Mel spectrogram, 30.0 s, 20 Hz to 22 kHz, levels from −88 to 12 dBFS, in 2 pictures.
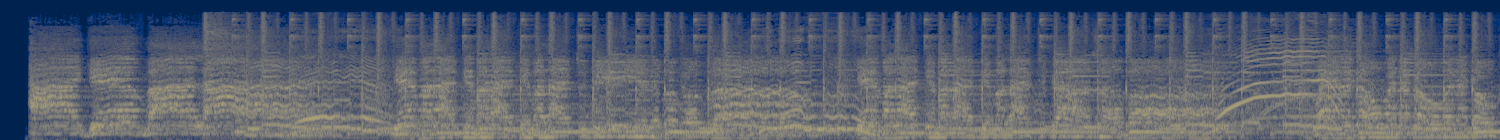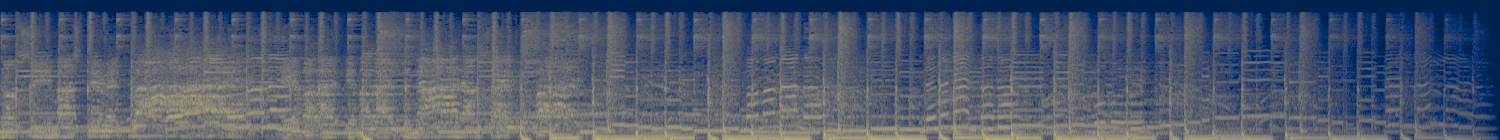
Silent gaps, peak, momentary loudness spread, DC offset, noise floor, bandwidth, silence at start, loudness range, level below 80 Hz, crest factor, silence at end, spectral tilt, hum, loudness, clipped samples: none; -8 dBFS; 6 LU; under 0.1%; -43 dBFS; 15.5 kHz; 0.3 s; 2 LU; -30 dBFS; 16 dB; 0.2 s; -4.5 dB/octave; none; -23 LUFS; under 0.1%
